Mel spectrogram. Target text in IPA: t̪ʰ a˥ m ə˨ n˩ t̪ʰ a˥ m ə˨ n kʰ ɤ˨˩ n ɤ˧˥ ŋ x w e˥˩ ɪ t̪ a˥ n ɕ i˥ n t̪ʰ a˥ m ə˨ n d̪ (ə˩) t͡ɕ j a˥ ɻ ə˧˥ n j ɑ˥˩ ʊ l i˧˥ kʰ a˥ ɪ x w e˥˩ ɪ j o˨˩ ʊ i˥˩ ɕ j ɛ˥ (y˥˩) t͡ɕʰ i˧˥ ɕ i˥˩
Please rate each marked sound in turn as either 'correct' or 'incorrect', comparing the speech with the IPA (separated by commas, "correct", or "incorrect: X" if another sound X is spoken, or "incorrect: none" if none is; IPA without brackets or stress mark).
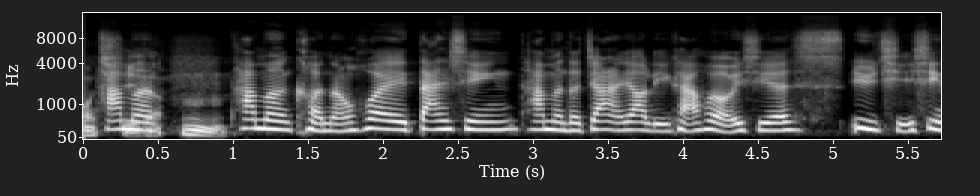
correct, correct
